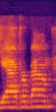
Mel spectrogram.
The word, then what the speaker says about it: Yaverbaum: My name is Yaverbaum, and like serious. Okay, it rhymes with cadaver town, if that helps anybody, especially you forensic science people.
